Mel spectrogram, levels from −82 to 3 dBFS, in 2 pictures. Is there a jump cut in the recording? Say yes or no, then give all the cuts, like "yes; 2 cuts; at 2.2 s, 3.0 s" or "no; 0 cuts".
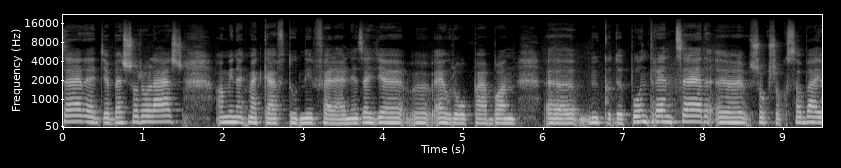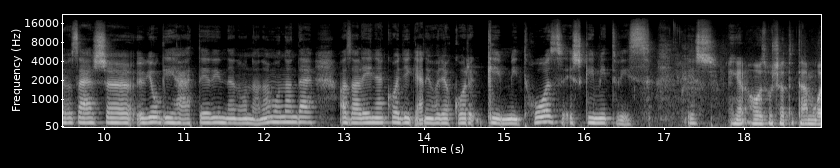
yes; 1 cut; at 14.0 s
